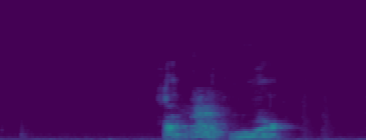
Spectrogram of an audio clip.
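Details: Young pet African grey parrot, chatty indoors in the afternoon, gives one speech-like phrase of about a second and a half: warbling, harmonic tones that rise and fall like a short spoken sentence, set against quiet room hiss.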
